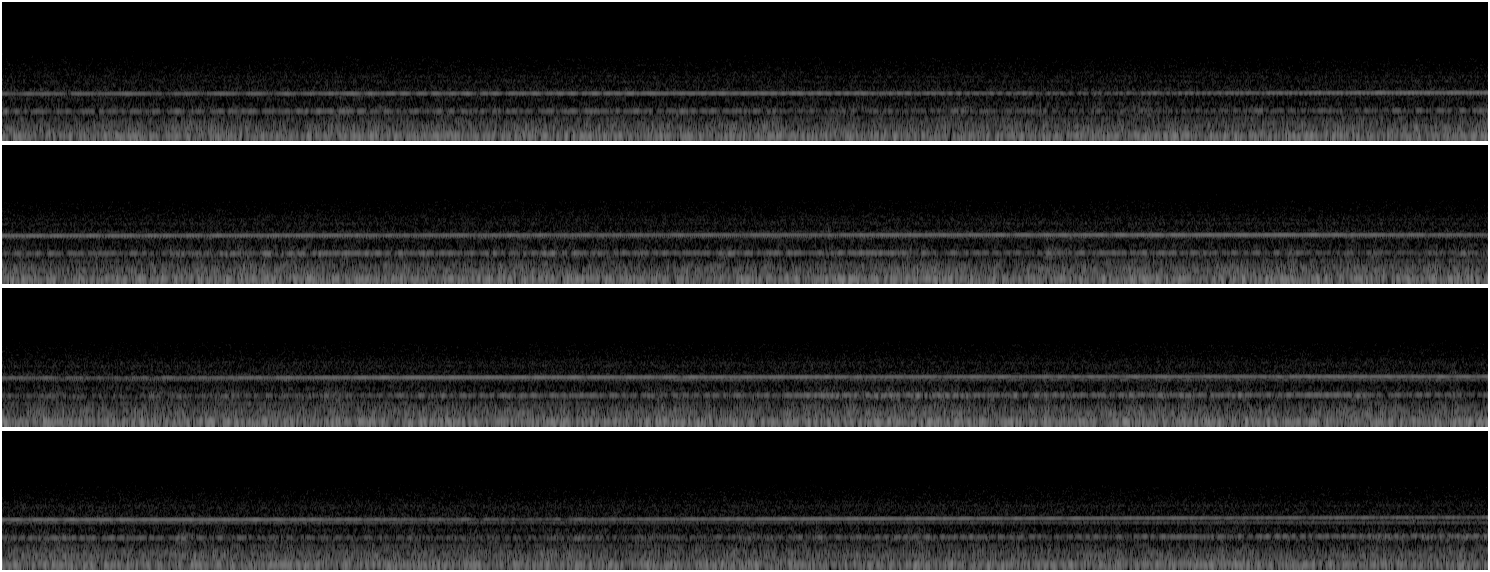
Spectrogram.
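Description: An electric train's motor whines, slowly rising in pitch.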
